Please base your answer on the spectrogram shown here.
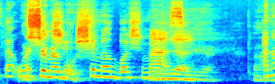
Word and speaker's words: Schimmelbusch: How do you pronounce that word? Schimmelbusch.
